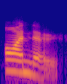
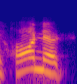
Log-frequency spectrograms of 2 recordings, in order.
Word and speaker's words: honor: to be there and honored EDA I did not say Horner I said honor it's an honor to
